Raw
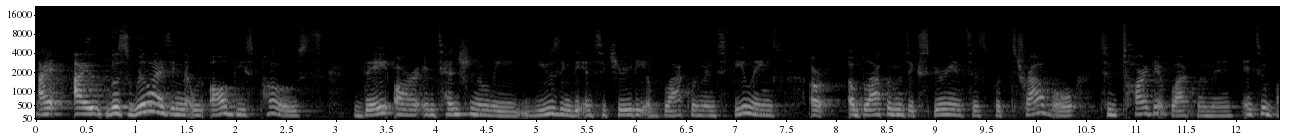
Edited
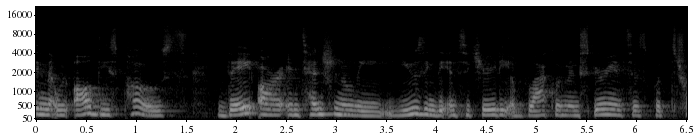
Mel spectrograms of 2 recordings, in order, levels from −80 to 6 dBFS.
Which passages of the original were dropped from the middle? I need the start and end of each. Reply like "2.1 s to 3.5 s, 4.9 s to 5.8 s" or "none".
6.8 s to 8.9 s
